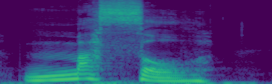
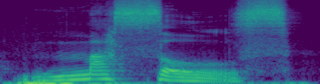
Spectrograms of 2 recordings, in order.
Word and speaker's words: muscle: the c is silent also in muscle after i go to the gym i have sore muscles muscle the next one is fascinating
